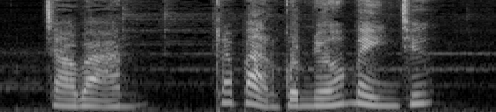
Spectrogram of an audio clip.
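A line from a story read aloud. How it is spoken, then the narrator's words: Smiling reply. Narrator (Vietnamese): Trung mỉm cười và đáp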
